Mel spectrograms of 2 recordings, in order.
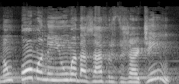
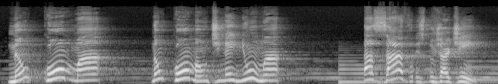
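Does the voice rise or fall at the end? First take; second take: rise; fall. First: It is read as a question, rising at the end. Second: It is read as a statement, falling at the end.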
